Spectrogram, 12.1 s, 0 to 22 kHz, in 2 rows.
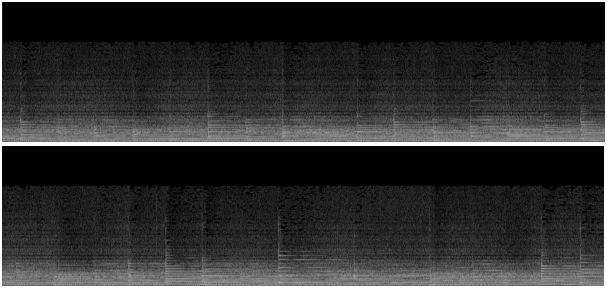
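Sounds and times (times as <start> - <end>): slow soft instrumental chords: 0.0 - 12.0.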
